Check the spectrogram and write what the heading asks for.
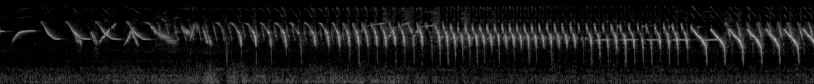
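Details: Canary singing for song training: a few swooping whistles, then a long, rapid, evenly repeated trill that speeds and steadies before closing with louder falling notes.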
